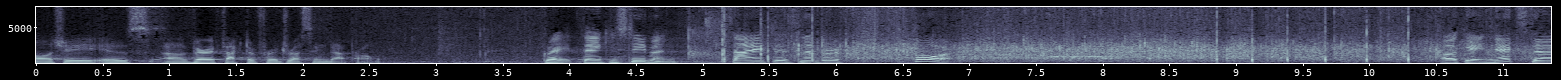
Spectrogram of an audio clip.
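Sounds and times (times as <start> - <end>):
speech: 0.0 - 2.8, 3.8 - 7.1, 10.5 - 11.3
audience applause: 5.0 - 11.3.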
